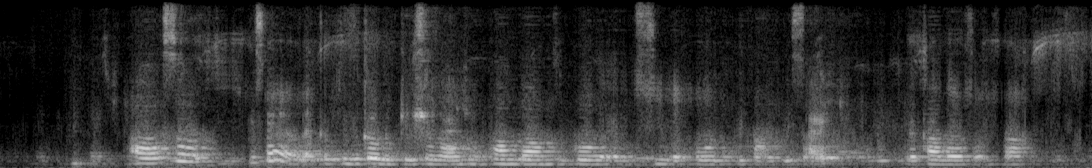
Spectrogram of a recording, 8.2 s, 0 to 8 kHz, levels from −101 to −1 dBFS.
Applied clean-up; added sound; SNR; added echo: neural separator model SepFormer DNS4.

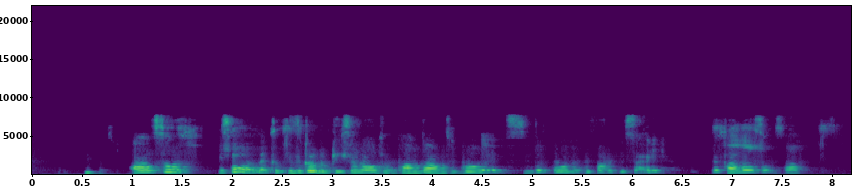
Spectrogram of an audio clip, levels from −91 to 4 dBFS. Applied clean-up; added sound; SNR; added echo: neural mask model DeepFilterNet 3.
